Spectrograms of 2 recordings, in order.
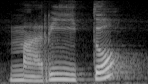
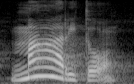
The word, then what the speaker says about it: marito: your second to last so the accent here will be on re you will say marito and not marito I often hear people say marito please be careful if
